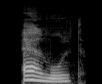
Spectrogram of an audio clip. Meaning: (verb) 1. third-person singular indicative past of elmúlik 2. past participle of elmúlik; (adjective) past, last
- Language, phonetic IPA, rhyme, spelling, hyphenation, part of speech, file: Hungarian, [ˈɛlmuːlt], -uːlt, elmúlt, el‧múlt, verb / adjective, Hu-elmúlt.ogg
